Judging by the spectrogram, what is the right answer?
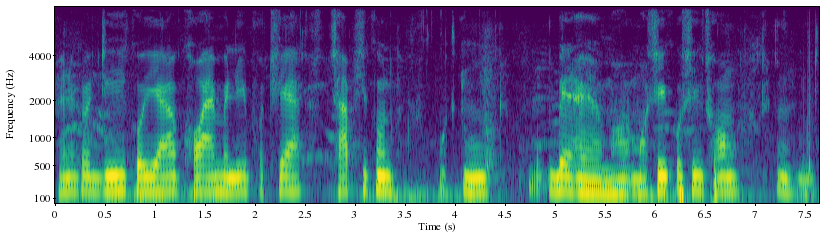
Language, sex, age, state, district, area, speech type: Assamese, female, 60+, Assam, Dibrugarh, rural, spontaneous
